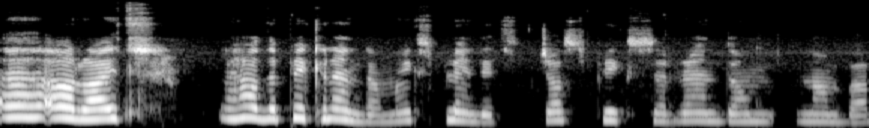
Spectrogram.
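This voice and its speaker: A woman speaks in a raised, projected voice with a non-native accent. Her high pitch carries a bright, sharp tone and lively intonation. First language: not English. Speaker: tutorial youtuber. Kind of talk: tutorial. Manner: halting.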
